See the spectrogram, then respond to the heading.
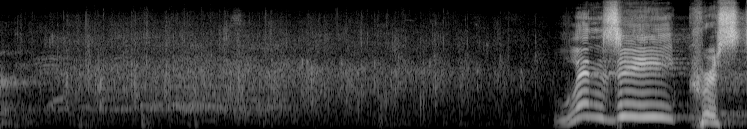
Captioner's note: audience applauds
